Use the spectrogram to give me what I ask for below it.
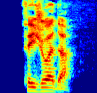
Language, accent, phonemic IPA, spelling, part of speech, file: French, France, /fɛj.ʒo.a.da/, feijoada, noun, LL-Q150 (fra)-feijoada.wav
- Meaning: feijoada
